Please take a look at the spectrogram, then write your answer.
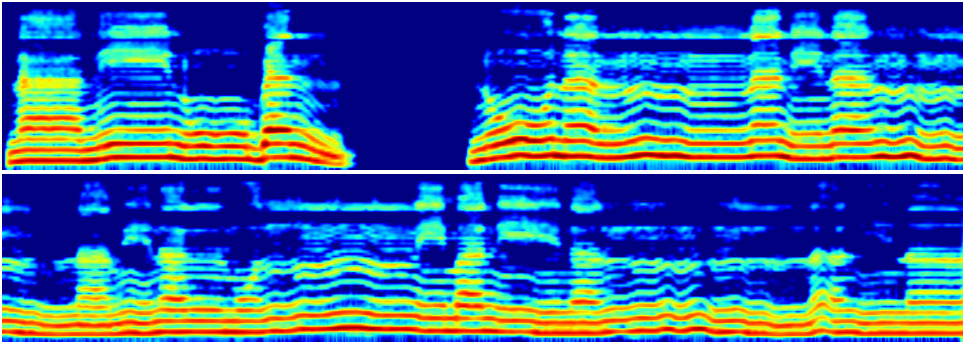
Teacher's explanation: Bahasa kita sebenarnya ya, hanya saja bertegas, oh iya ternyata letaknya itu adalah di ujung lidah menyentuh ujung langit-langit disertai masuk ke hidung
